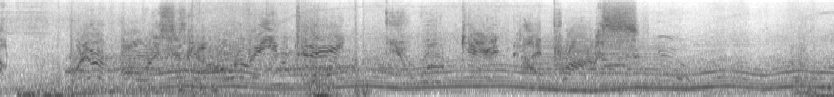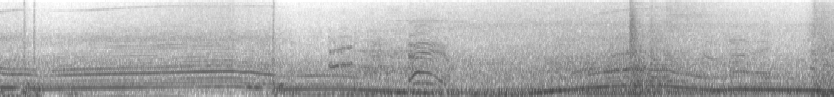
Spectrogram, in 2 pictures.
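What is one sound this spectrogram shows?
A car engine revs up and down as the car drives off.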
